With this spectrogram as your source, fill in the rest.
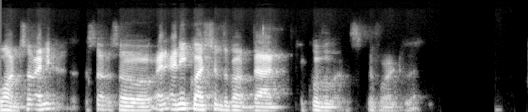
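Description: A man speaks calmly into a close microphone, as if lecturing.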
